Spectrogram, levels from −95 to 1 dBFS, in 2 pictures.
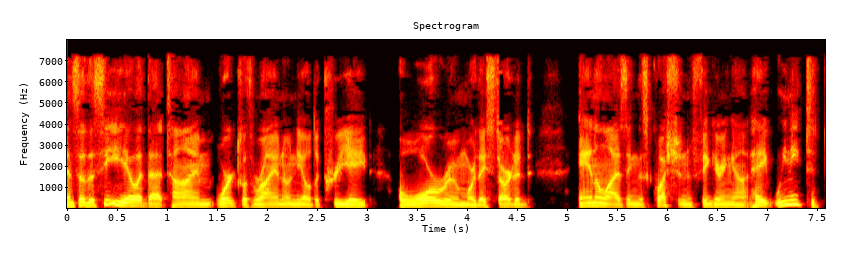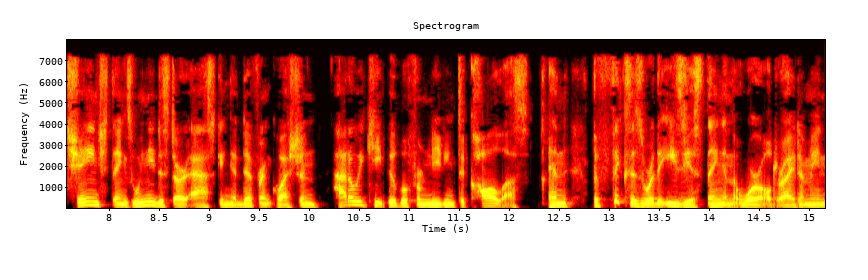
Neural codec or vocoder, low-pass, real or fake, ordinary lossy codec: none; 7.2 kHz; real; MP3, 48 kbps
